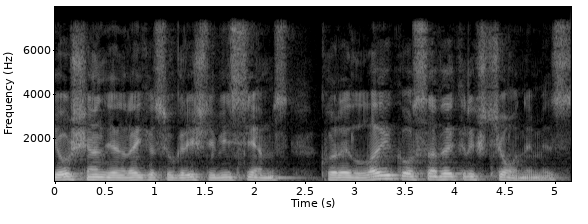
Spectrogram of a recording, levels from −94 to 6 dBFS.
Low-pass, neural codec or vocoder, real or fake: 7.2 kHz; none; real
